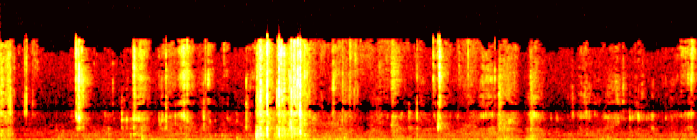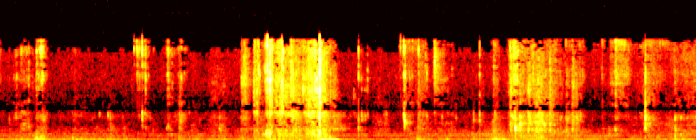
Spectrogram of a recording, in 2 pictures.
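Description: Chewing French fries, with a few brief louder noises about three and ten seconds in, over a steady low hum.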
